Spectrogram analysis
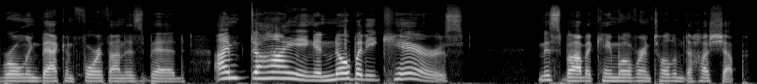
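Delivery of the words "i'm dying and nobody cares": high, loud, drawn-out lament; loud dying act, slowing into self-pity; melodramatic wail. A narrator's reading. Boy melodramatically wailing on bed.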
